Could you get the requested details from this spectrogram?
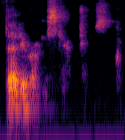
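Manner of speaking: breathy dramatic whisper of the title. Real, not acted. Revealing the next film to his co-hosts in a whisper. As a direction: hush it like a secret reveal.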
